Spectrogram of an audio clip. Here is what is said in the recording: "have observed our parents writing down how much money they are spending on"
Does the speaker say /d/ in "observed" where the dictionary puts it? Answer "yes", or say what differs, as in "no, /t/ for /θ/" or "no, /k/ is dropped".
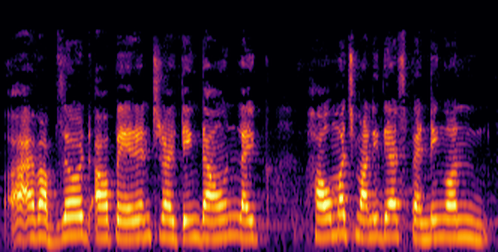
yes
